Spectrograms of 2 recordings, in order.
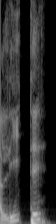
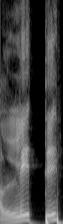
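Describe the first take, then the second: First: Lite, said with an I in place of the diphthong; wrong vowel demo. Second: Lete, said with a closed E instead of the usual sound; wrong vowel demo. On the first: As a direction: pronounce lite with only an I. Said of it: "se você falar lite". (pronúncia errada lite com som de I) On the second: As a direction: pronounce lete with a plain E, no I sound. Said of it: "se você falar lete". (pronúncia errada lete com E fechado) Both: Shown as a demonstration.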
